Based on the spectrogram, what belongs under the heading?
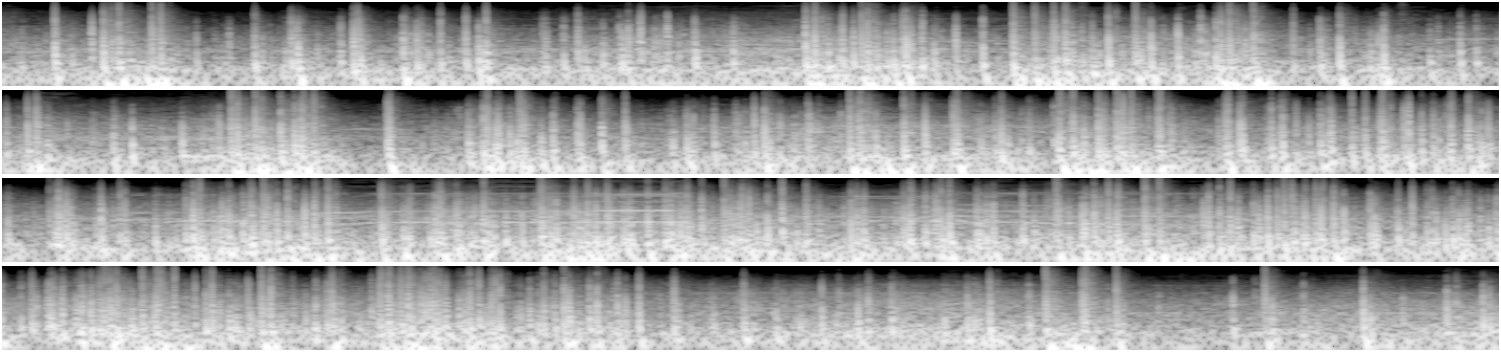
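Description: Large aerial fireworks display: a continuous barrage of many shells bursting at once, with dense bangs and crackling.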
